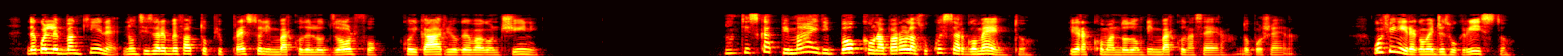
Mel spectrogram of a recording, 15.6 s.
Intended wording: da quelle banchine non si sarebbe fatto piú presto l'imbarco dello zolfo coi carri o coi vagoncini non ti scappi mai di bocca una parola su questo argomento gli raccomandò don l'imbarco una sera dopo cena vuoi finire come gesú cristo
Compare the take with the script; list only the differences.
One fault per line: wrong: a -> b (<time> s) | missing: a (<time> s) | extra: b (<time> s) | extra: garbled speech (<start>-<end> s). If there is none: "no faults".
no faults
